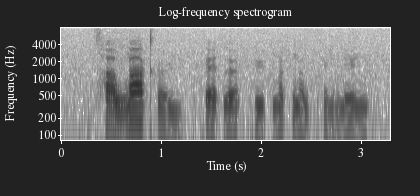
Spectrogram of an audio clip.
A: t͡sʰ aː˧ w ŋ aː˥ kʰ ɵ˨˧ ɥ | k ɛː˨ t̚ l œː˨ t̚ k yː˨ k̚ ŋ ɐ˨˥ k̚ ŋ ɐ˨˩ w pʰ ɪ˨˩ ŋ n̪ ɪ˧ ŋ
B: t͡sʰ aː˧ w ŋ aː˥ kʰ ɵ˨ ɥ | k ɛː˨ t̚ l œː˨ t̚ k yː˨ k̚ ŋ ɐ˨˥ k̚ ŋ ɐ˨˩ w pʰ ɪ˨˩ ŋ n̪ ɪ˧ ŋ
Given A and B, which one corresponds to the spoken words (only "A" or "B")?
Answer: A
